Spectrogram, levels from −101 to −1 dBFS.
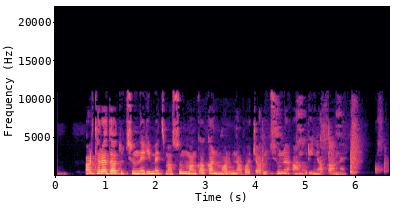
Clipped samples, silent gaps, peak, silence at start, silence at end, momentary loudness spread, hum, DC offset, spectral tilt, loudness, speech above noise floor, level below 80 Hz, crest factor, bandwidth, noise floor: under 0.1%; none; 0 dBFS; 0.05 s; 0.05 s; 13 LU; none; under 0.1%; -4.5 dB/octave; -18 LUFS; 28 dB; -66 dBFS; 18 dB; 11.5 kHz; -46 dBFS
